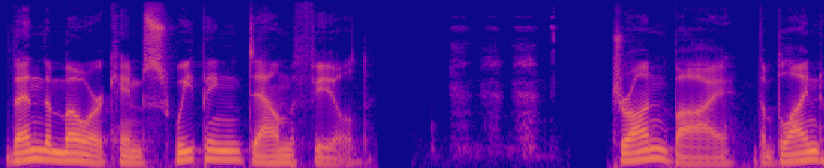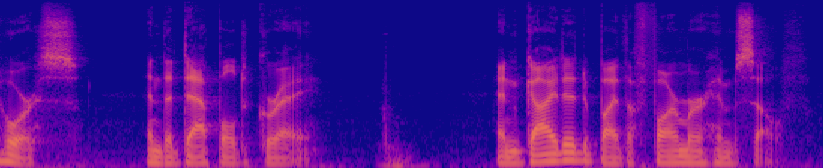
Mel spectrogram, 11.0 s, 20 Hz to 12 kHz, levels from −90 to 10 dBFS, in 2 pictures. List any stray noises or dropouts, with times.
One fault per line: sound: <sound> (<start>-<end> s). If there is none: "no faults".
sound: sniff (2.9-3.7 s)
sound: thud (8.0-8.4 s)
